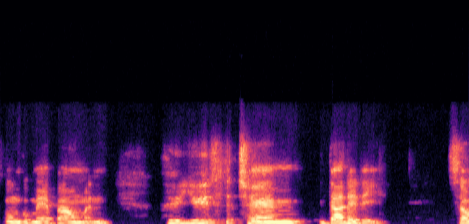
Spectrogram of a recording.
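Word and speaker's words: dadirri: Miriam Rose Ungumare-Bauman, who used the term dareri. So it's spelt, and I'll put it in the chat in a minute, but so it's spelt different to how it's pronounced.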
